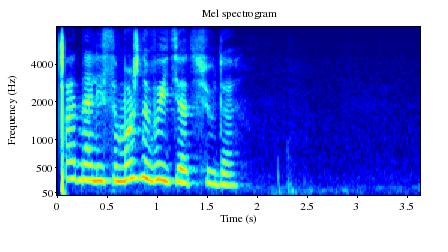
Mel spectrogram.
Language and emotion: Russian, angry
